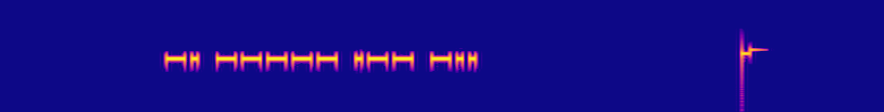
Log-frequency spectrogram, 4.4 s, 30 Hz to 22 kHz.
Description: Morse code, heard as a keyed tone, about 34 wpm, 700 Hz. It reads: N0WD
